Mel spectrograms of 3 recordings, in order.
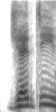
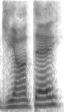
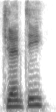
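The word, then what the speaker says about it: Jeanty: cob and him so it is jenty not gonte it's Genty you're asking me to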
